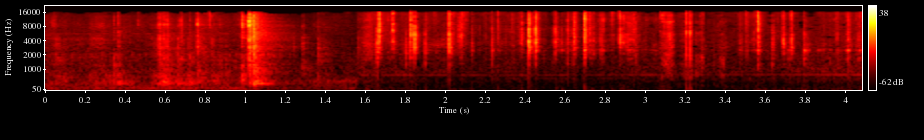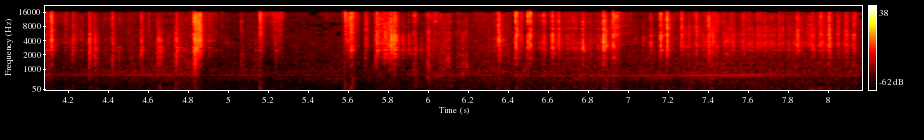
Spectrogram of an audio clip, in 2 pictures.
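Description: Quick runs of small clicks and rattles from plastic and metal parts being handled: a TV's control-button module is being unclipped and its cable worked free against the steel back panel.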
